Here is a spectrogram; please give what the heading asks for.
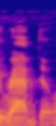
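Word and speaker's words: rhabdo: okay R and then how do you say it just say rabdo and everyone will know rabo okay right I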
